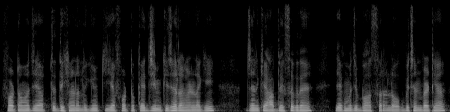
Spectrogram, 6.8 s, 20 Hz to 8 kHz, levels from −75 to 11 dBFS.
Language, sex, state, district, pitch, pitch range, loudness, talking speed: Garhwali, male, Uttarakhand, Uttarkashi, 125 Hz, 120-130 Hz, -25 LUFS, 265 wpm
